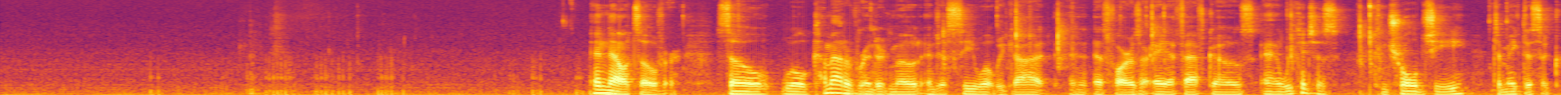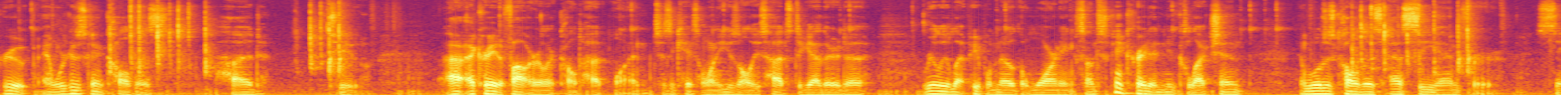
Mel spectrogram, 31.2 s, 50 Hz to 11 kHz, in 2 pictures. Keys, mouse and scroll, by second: 6.7 middle click, 8.4 click, 8.9-9.3 scroll down 3, 9.3-10.0 typing, 9.4 middle click, 11.0 middle click, 11.3 a, 11.7-12.7 scroll up 2, 13.4 g, 15.7 click, 16.8-17.5 typing, 18.7 Return, 20.1 scroll up 1, 20.2-20.8 scroll down 1, 21.7 click, 22.6 click, 24.6 right click, 25.4 click, 26.2 click, 28.1 double click, 29.1 shift+s, 29.3 shift+c, 29.8 b.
